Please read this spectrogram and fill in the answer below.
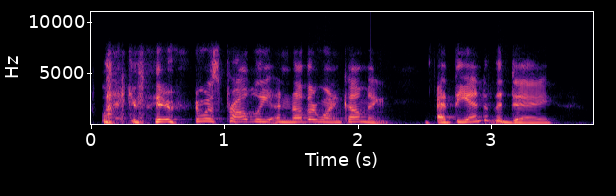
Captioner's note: laugh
